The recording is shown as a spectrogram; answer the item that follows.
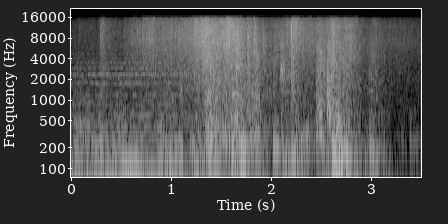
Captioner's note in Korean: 풀썩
